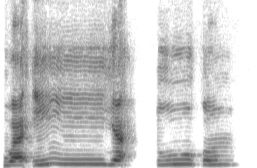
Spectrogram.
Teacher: इदगाम नाकिस करते हुए, इदगाम विद गुन्ना देते हुए, मोस्ट कंप्लीट गुन्ना का इसको टाइम देते हुए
